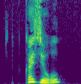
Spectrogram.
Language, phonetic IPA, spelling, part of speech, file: Russian, [kɐˈzʲɵɫ], козёл, noun, Ru-козёл.ogg
- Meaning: 1. goat, he-goat, billygoat 2. idiot, blockhead; jerk, bastard, ass 3. an inmate who is an informer and collaborates with authorities 4. homosexual (usually passive) 5. game of dominoes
